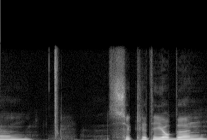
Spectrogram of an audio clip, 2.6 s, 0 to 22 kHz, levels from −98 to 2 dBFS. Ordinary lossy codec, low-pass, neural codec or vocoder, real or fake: none; 14.4 kHz; autoencoder, 48 kHz, 128 numbers a frame, DAC-VAE, trained on Japanese speech; fake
